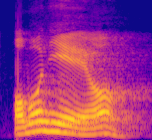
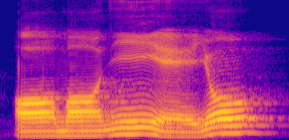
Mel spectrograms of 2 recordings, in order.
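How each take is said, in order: First: The phrase is said quickly. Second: The phrase is said slowly. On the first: "Muy rápido, ¿verdad?" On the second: "al principio, un poco despacio"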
